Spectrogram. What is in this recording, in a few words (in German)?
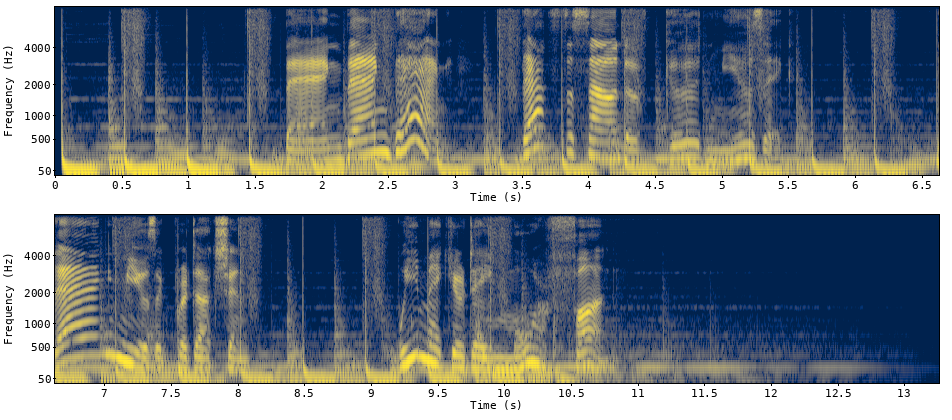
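US English, Lebendig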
